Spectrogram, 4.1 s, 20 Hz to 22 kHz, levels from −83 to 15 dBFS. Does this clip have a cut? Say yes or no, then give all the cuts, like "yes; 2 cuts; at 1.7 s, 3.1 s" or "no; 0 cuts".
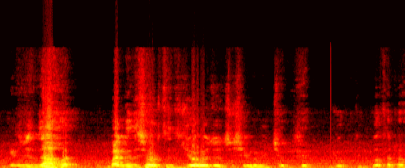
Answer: yes; 2 cuts; at 0.9 s, 3.3 s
